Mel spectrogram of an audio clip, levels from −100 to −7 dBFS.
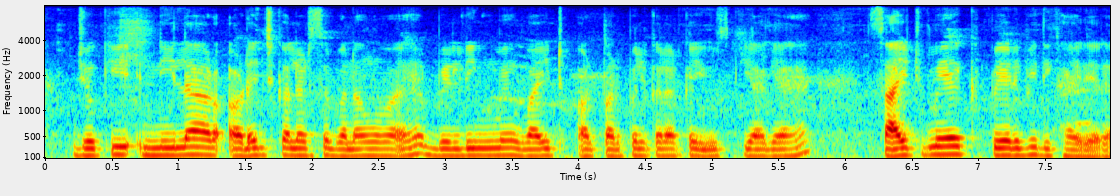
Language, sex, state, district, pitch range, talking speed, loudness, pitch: Hindi, male, Bihar, Gopalganj, 130-140 Hz, 215 wpm, -21 LUFS, 135 Hz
